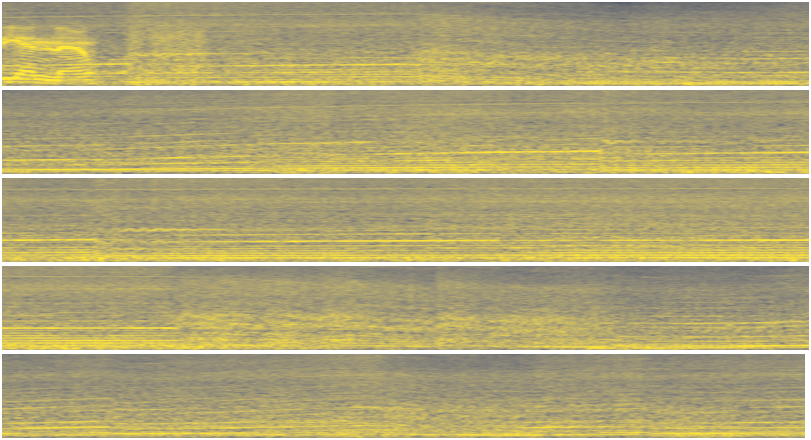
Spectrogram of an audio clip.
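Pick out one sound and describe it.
A racing car engine screams, rising in pitch through the gears and dropping as it slows for corners.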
